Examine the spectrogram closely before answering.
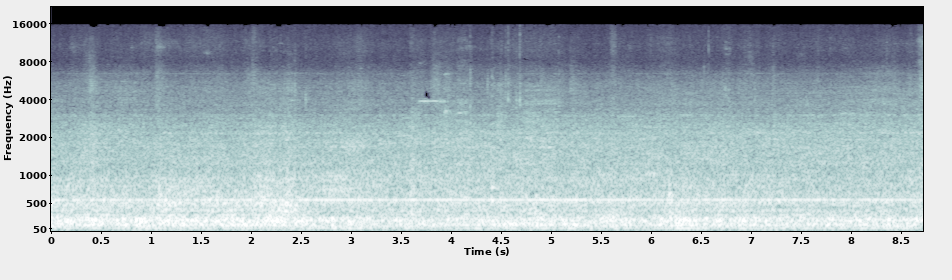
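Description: E2 series Shinkansen train running, heard from inside the passenger cabin: a steady rumble of running noise with a constant whine held on one pitch.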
